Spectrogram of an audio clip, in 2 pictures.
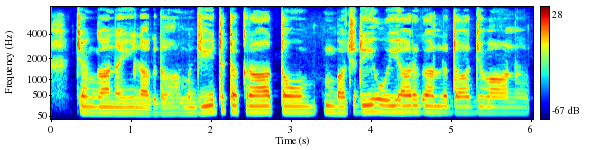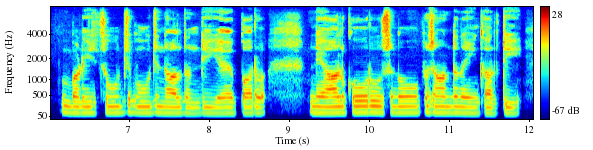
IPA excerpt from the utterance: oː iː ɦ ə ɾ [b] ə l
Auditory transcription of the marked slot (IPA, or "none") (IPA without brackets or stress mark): ɡ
